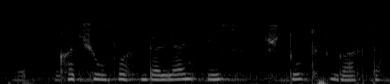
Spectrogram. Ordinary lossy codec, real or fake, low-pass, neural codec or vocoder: Opus, 32 kbps; fake; 7.2 kHz; codec, 16 kHz, 16 kbps, FunCodec, trained on LibriTTS, 50 frames a second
